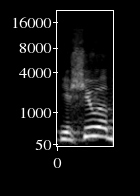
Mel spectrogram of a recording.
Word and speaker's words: Yeshua: his son Yeshua Yeshua if he said his name in Hebrew it would really be Yeshua Ben yehovah Jesus Son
